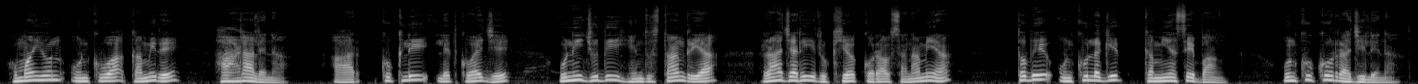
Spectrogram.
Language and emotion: Santali, neutral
